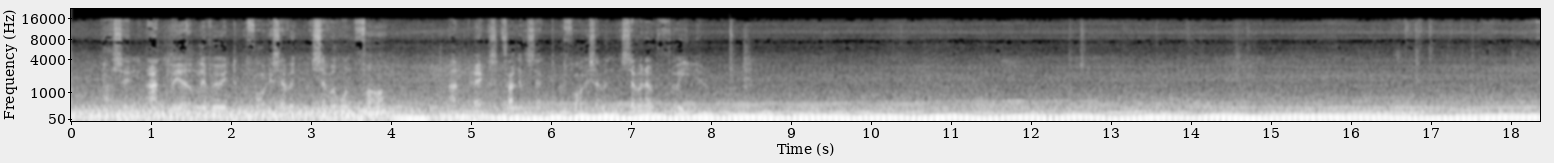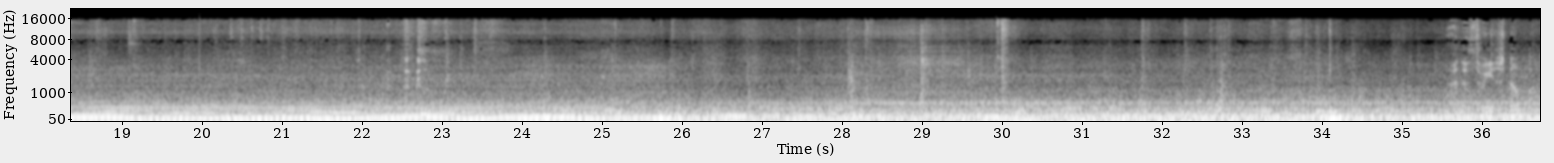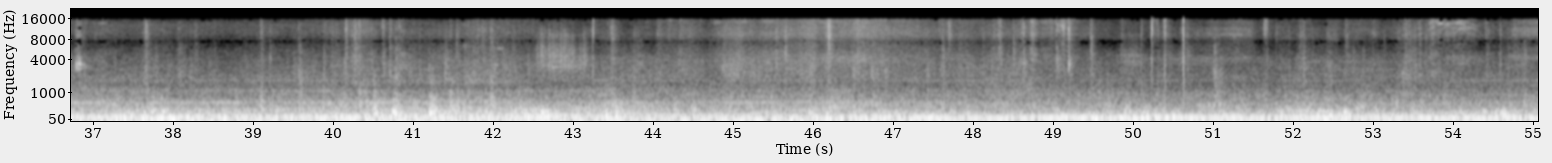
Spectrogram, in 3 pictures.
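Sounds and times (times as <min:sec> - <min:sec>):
train engine droning: 0:00.0 - 0:55.0
train wheels rumbling on track: 0:00.0 - 0:55.0.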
